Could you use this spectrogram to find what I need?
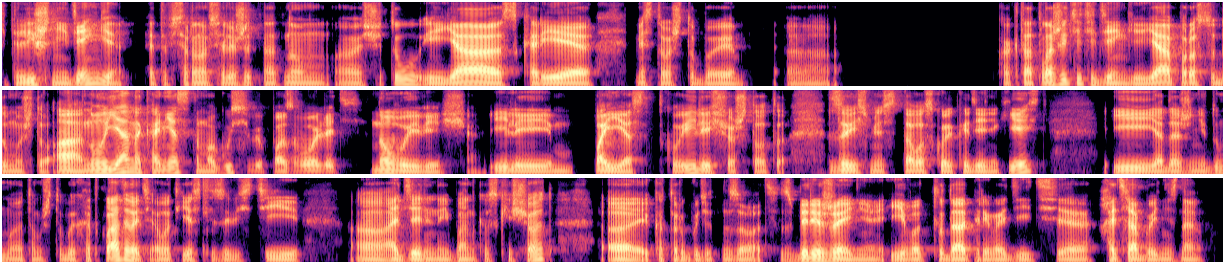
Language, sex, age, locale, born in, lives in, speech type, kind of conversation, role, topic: Russian, male, 20-24, ru-RU, Russia, Germany, conversation, advice, user, Как составить план расходов, чтобы мне было легче придерживаться бюджета?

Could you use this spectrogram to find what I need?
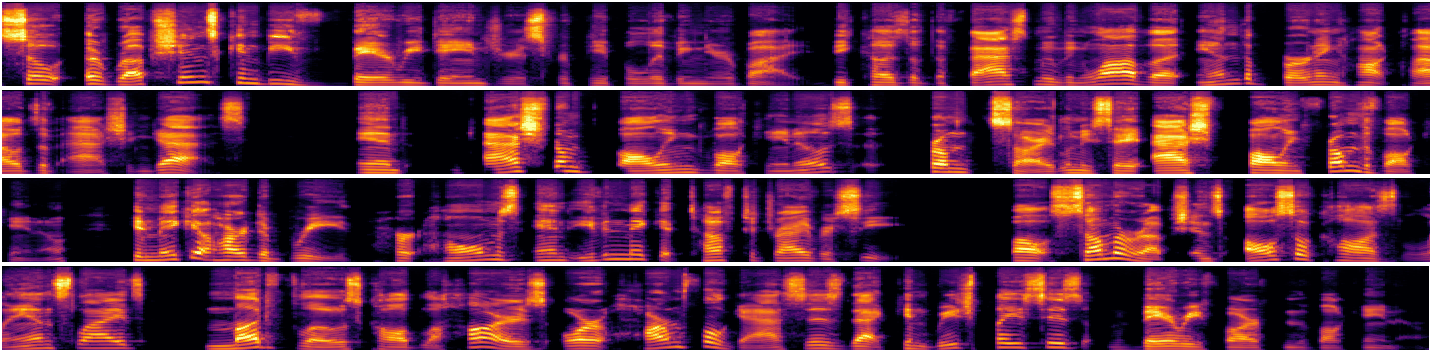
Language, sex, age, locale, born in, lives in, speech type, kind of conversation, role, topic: English, male, 25-29, en-US, United States, United States, read, expert-assistant, expert, Why do volcanoes erupt and what occurs during eruptions?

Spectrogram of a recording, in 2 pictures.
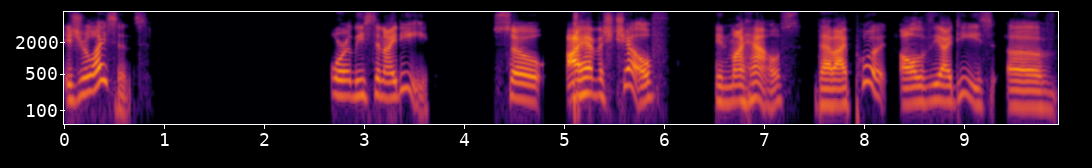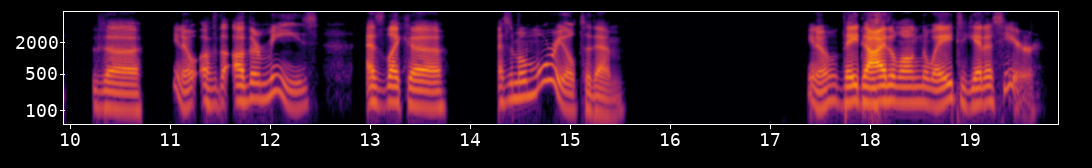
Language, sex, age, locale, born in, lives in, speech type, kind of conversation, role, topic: English, male, 30-34, en-US, United States, United States, conversation, podcast, guest, How have your hobbies shaped your life and personal growth?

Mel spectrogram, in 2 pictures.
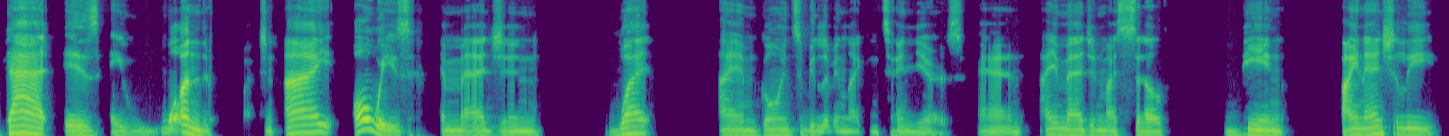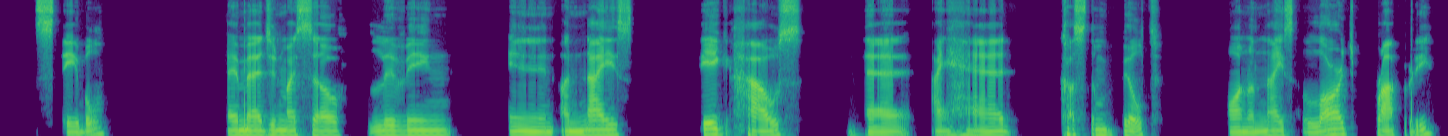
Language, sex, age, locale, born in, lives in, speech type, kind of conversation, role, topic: English, male, 35-39, en-US, United States, United States, conversation, unstructured, none, How do you imagine your ideal life ten years from now?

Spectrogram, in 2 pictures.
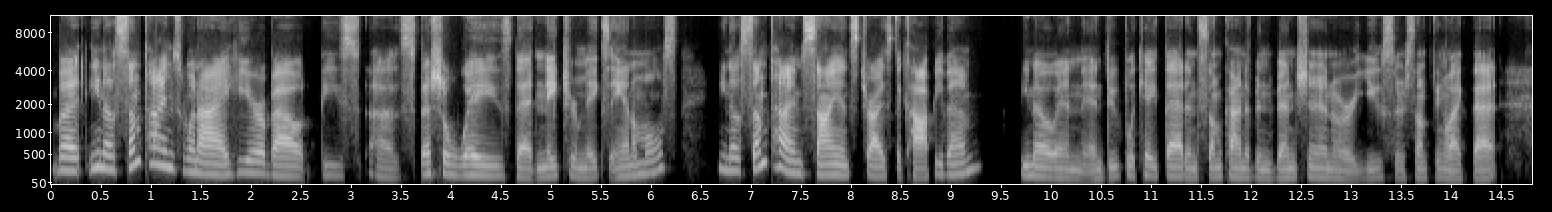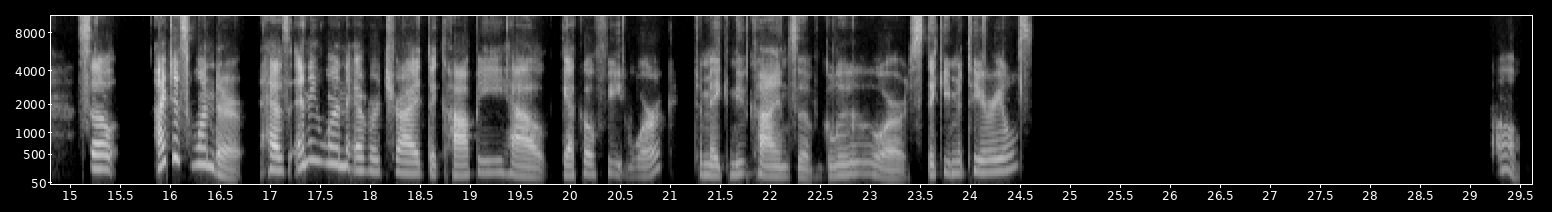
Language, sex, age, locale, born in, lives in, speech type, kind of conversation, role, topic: English, female, 55-59, en-US, United States, United States, read, expert-assistant, asker, How do geckos stick to walls?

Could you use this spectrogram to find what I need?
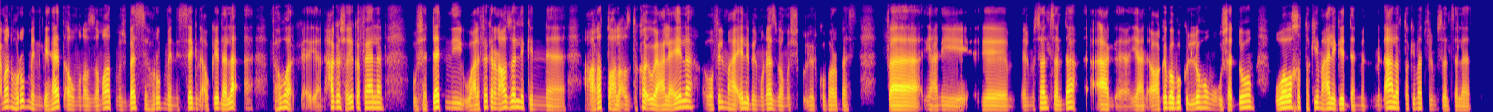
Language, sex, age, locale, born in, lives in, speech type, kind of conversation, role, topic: Arabic, male, 25-29, ar-EG, Egypt, Greece, conversation, podcast, guest, إيه معنى الهروب في فيلم أو مسلسل بالنسبالك؟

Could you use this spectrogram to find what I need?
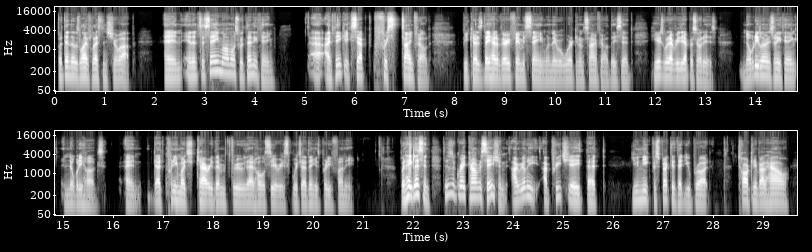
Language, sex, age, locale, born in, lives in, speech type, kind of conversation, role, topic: English, male, 50-54, en-US, United States, United States, conversation, unstructured, none, Which fictional characters do you see yourself in, and how have their stories guided your life?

